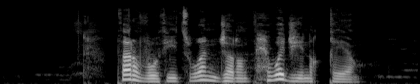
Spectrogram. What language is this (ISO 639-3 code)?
kab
